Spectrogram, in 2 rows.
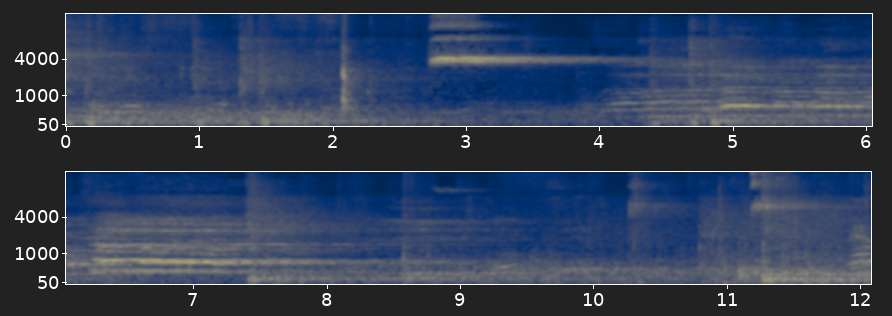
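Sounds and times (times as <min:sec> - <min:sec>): referee's whistle blast: 0:02.7 - 0:04.2.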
